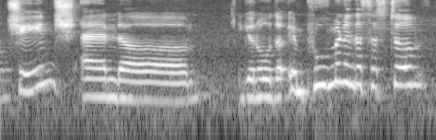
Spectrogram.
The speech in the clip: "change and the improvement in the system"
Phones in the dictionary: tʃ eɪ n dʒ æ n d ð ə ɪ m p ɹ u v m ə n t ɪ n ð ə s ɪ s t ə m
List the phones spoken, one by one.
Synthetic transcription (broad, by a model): tʃ eɪ n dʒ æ n d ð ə ɪ m p ɹ u v m ə n t ɪ n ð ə s ɪ s t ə m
